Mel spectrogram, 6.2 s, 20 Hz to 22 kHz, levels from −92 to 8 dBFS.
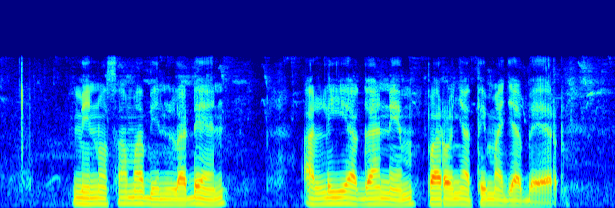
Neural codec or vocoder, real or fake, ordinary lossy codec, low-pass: none; real; none; 7.2 kHz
